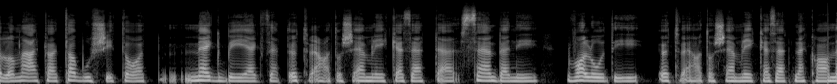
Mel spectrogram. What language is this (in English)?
Hungarian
